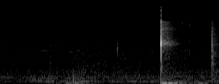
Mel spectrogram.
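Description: A single sharp click of a small hard object being handled, about one and a half seconds in, followed by a few fainter clicks.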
